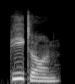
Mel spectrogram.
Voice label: "piton", Indian; Dictionary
